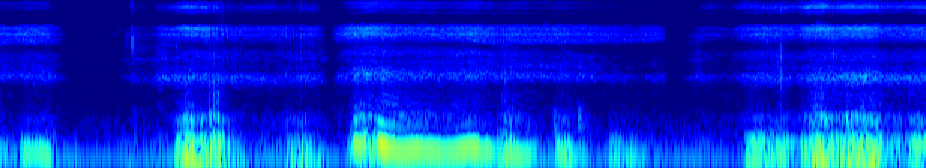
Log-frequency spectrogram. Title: Snore vibes for sleepy pals #dog #pitbull #sleepydog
